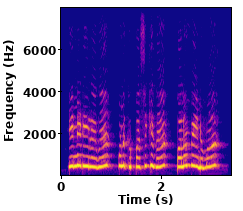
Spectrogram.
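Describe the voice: A cartoonish character voice, female-sounding, extremely high in pitch, monotone and flat, at a fairly slow pace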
